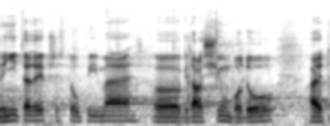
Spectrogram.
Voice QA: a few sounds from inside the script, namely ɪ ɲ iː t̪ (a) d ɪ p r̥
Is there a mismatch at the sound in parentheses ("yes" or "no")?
yes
